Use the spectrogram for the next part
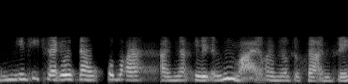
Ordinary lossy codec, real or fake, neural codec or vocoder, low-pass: none; fake; codec, 16 kHz, 0.5 kbps, FreqCodec, smaller model; 3.6 kHz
